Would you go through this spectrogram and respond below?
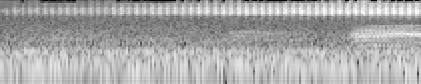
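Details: Crickets chirp steadily in a high, rapid, pulsing trill in an evening meadow at sunset, with a brief harsh caw near the end.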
